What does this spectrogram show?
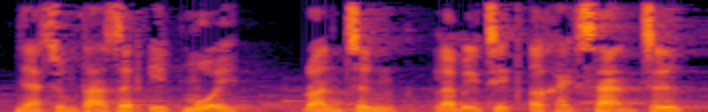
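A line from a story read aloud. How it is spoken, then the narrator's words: Laughing. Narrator (Vietnamese): Nhã Tuệ bật cười nói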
